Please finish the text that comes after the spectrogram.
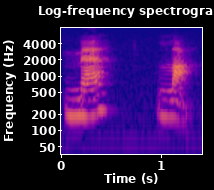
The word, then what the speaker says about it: Mealla: And it's pronounced Mealla. Mealla.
